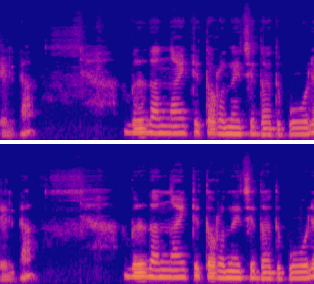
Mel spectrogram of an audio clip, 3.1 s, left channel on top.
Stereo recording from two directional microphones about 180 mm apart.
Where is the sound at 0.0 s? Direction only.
20° right (ahead or behind).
